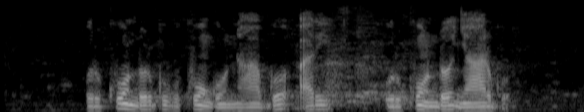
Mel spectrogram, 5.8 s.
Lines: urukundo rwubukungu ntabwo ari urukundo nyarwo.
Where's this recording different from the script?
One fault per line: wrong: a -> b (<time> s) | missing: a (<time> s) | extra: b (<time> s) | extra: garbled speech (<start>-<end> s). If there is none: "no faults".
no faults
